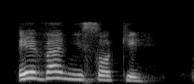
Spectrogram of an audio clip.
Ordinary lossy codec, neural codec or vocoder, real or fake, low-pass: AAC, 32 kbps; codec, 16 kHz, 1.1 kbps, Voila-Tokenizer; fake; 7.2 kHz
